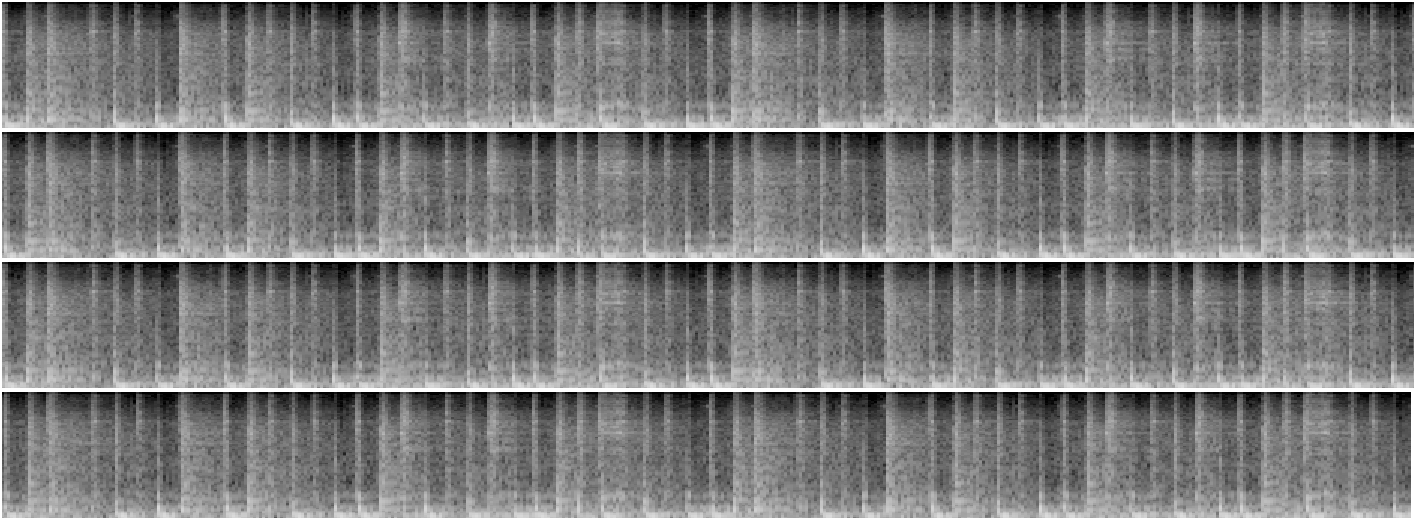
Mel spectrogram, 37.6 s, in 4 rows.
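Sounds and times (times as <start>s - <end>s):
drums: 0.0s - 37.6s.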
